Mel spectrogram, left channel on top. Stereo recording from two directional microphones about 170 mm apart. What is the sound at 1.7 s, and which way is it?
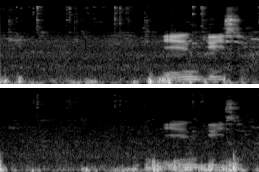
Vehicle, 15° right (ahead or behind).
